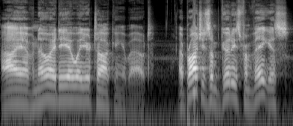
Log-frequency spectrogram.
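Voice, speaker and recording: Man as a bright, cocky wasteland scrapper. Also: mid-range voice, sing-song, a little fast. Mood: casual, bargaining. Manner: bantering, cocky. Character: wry, breezy post-apocalyptic male scrap trader. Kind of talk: radio drama dialogue.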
